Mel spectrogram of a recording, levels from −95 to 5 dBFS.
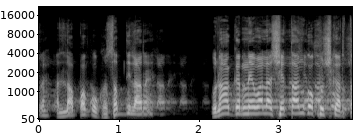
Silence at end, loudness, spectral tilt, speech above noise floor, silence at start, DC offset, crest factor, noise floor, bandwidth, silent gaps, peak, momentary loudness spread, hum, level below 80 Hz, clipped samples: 0 s; -26 LUFS; -3 dB/octave; 29 dB; 0 s; under 0.1%; 14 dB; -55 dBFS; 16 kHz; none; -12 dBFS; 11 LU; none; -84 dBFS; under 0.1%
